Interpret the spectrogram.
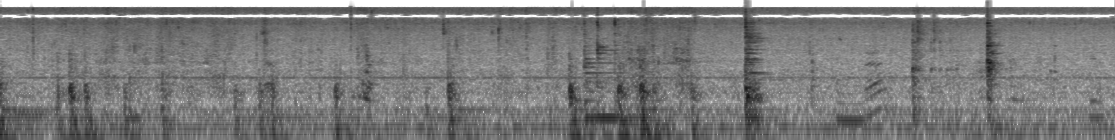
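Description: Sliced onions frying in hot oil in a pot, sizzling steadily while a spoon stirs them, with scrapes and knocks of the spoon against the pot. Two sharper knocks in the second half are the loudest sounds.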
